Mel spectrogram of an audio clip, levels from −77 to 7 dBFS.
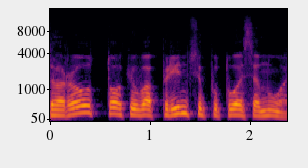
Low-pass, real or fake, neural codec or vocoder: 14.4 kHz; real; none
